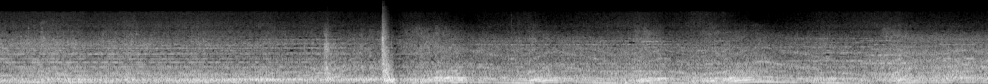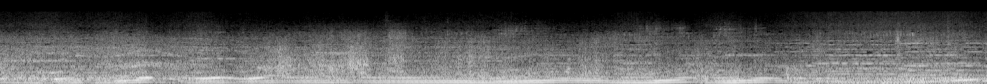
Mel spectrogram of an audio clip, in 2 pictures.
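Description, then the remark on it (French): A car engine runs steadily throughout a trip to Courchevel 1650 in Savoie, France, its pitch rising and falling as the vehicle accelerates and shifts, loud with a continuous drone and no voices. “Dans la voiture, il s'est mis sur le siège arrière.”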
